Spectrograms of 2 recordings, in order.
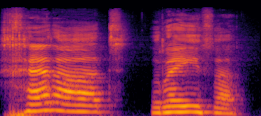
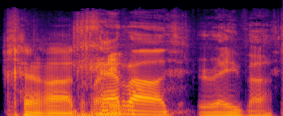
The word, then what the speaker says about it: Gerard Reve: Gerard Reve. – Gerard Reve. – Yeah. Never going to be. – I don't think it's really going to help. I think if you go with Gerard Reve, that's probably close.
